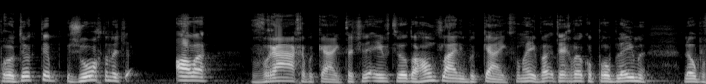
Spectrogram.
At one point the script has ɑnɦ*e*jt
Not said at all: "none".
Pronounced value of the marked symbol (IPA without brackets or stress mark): e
